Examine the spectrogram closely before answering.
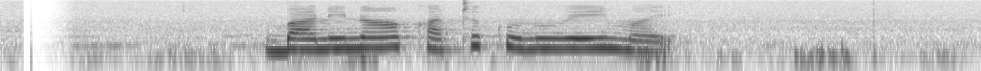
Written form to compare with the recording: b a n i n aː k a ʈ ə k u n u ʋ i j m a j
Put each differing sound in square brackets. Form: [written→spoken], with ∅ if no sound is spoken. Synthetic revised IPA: b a n i n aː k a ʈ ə k u n u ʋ [i→e] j m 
